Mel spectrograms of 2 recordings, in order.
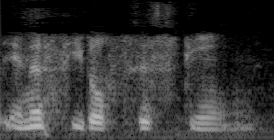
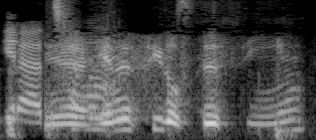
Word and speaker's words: N-acetylcysteine: There's been some evidence for people who just want any type of medicine, but a supplement, an amino acid called N-acetylcysteine, and some.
